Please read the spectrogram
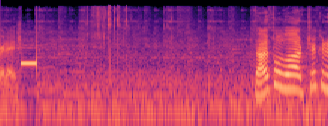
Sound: beep; nacho crunching

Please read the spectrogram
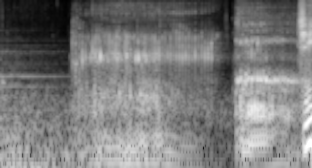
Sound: snoring

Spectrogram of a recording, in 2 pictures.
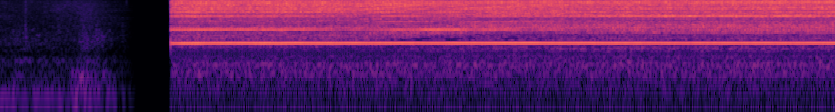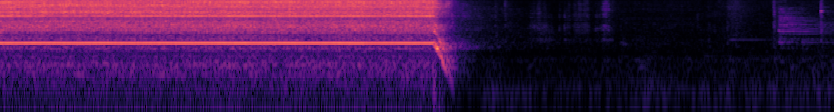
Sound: air ratchet in use

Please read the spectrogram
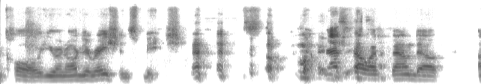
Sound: laughs

